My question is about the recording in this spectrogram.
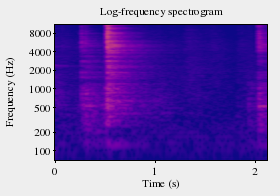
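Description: Two or three sharp metal clicks, the loudest about half a second in, as the set screw of an aluminium beam coupling is hand-tightened with a hex key.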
